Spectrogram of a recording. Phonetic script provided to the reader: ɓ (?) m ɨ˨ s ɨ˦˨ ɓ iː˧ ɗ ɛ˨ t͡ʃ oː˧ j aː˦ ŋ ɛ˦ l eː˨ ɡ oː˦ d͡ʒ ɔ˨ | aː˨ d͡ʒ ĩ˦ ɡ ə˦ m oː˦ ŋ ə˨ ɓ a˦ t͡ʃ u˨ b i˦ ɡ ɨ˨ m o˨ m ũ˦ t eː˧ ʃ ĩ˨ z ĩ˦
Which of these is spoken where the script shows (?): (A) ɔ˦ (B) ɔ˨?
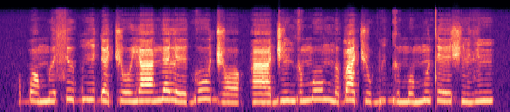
B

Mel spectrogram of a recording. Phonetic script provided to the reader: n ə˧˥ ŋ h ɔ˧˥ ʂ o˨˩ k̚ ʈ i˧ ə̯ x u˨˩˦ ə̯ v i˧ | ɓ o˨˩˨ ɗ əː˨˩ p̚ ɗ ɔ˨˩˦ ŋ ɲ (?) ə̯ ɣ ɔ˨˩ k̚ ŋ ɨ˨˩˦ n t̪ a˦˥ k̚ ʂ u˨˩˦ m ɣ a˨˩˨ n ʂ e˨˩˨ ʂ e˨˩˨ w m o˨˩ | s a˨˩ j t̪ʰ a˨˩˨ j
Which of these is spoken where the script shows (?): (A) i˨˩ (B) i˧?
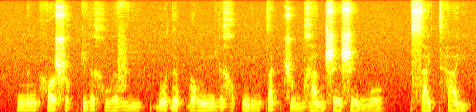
B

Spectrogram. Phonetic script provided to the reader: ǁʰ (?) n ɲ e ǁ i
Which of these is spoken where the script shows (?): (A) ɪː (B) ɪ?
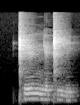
A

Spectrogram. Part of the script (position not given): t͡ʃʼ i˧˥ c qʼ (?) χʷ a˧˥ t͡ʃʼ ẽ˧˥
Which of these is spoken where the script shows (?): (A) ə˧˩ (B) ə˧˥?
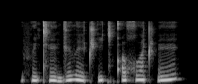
B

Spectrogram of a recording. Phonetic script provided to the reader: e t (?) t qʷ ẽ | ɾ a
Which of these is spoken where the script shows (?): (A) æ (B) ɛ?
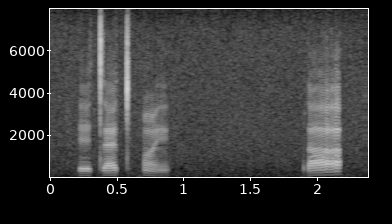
A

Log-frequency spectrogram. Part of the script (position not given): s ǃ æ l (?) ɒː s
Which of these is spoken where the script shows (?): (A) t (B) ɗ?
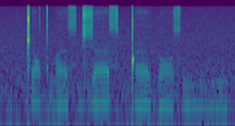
B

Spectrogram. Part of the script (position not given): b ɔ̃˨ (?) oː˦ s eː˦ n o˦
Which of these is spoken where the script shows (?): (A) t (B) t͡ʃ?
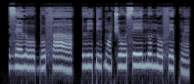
B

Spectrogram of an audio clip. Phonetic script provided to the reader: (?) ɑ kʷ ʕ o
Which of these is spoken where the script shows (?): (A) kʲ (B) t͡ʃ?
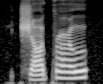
B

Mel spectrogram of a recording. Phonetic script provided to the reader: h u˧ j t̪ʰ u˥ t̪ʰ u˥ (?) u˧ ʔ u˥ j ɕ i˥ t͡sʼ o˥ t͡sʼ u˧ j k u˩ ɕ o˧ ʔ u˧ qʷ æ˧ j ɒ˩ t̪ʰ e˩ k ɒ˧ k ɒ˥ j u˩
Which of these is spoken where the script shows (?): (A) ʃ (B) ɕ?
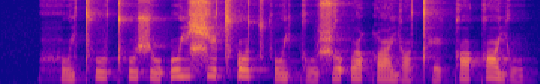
A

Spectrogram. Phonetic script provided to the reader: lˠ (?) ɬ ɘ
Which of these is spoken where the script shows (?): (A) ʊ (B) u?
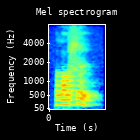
A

